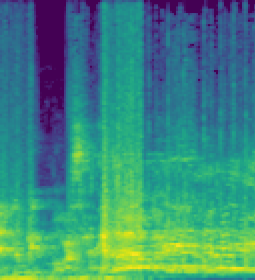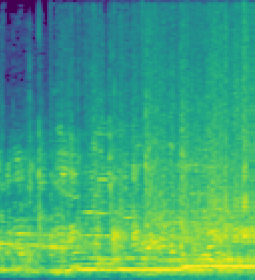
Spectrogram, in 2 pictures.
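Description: A group of young men shout and cheer.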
